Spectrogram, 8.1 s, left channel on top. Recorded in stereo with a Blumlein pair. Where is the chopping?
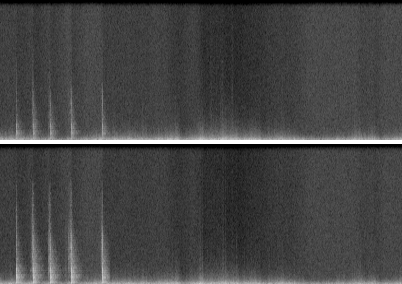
35° right.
